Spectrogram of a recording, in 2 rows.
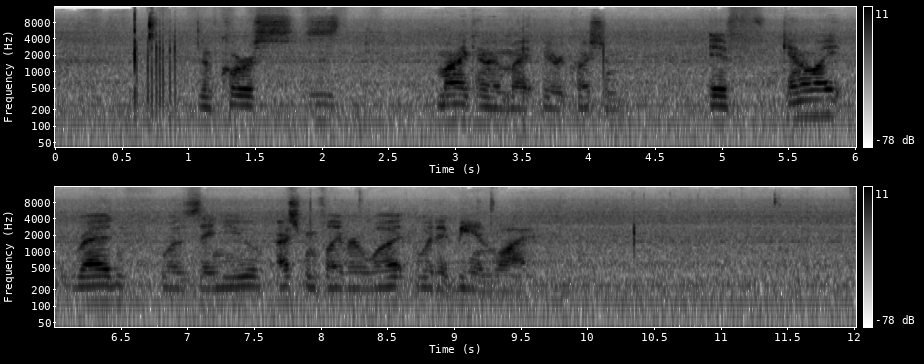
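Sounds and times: ventilation hum and hiss: 0.0 - 12.0.

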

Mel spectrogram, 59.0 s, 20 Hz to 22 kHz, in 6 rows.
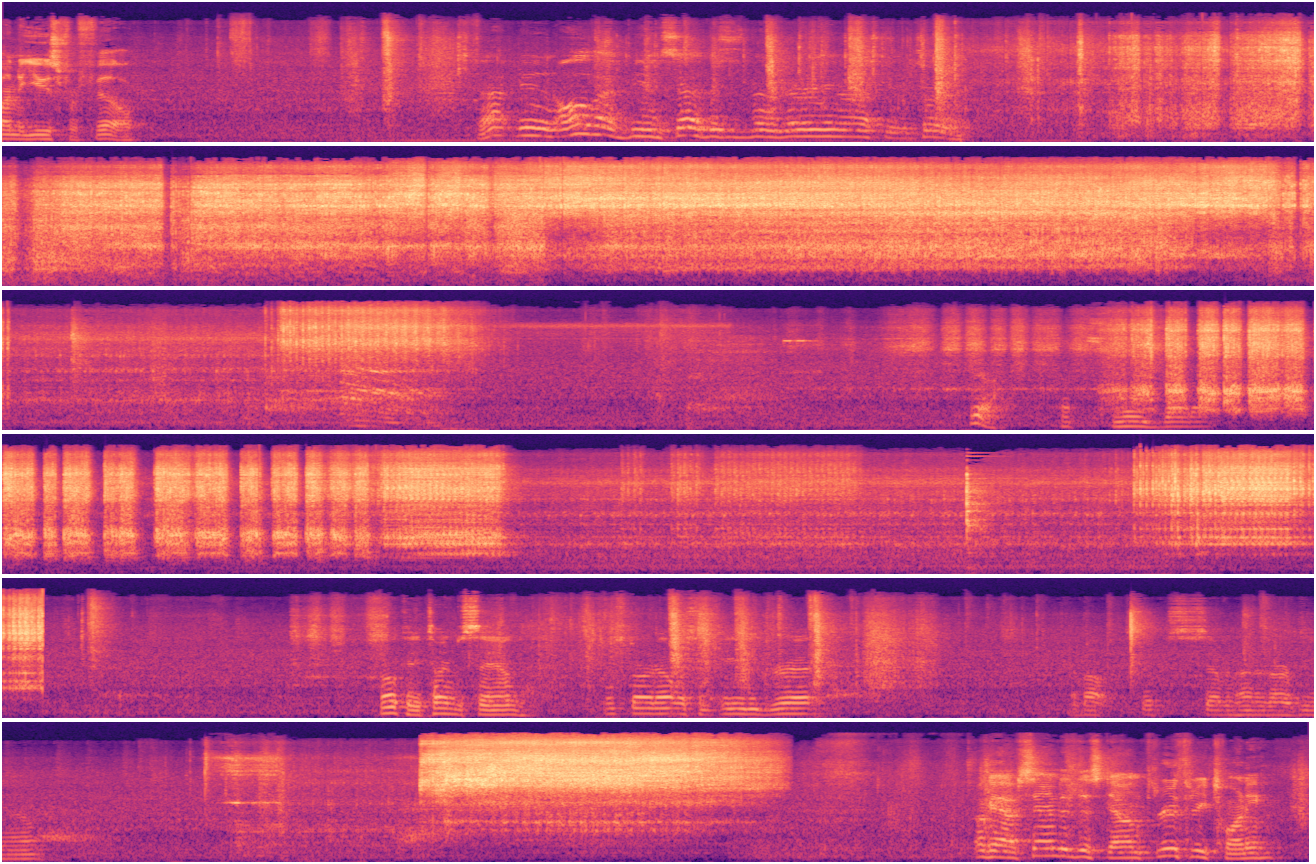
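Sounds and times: lathe tool scraping wood: 6.9 - 23.4, 26.7 - 39.7, 51.1 - 55.2.

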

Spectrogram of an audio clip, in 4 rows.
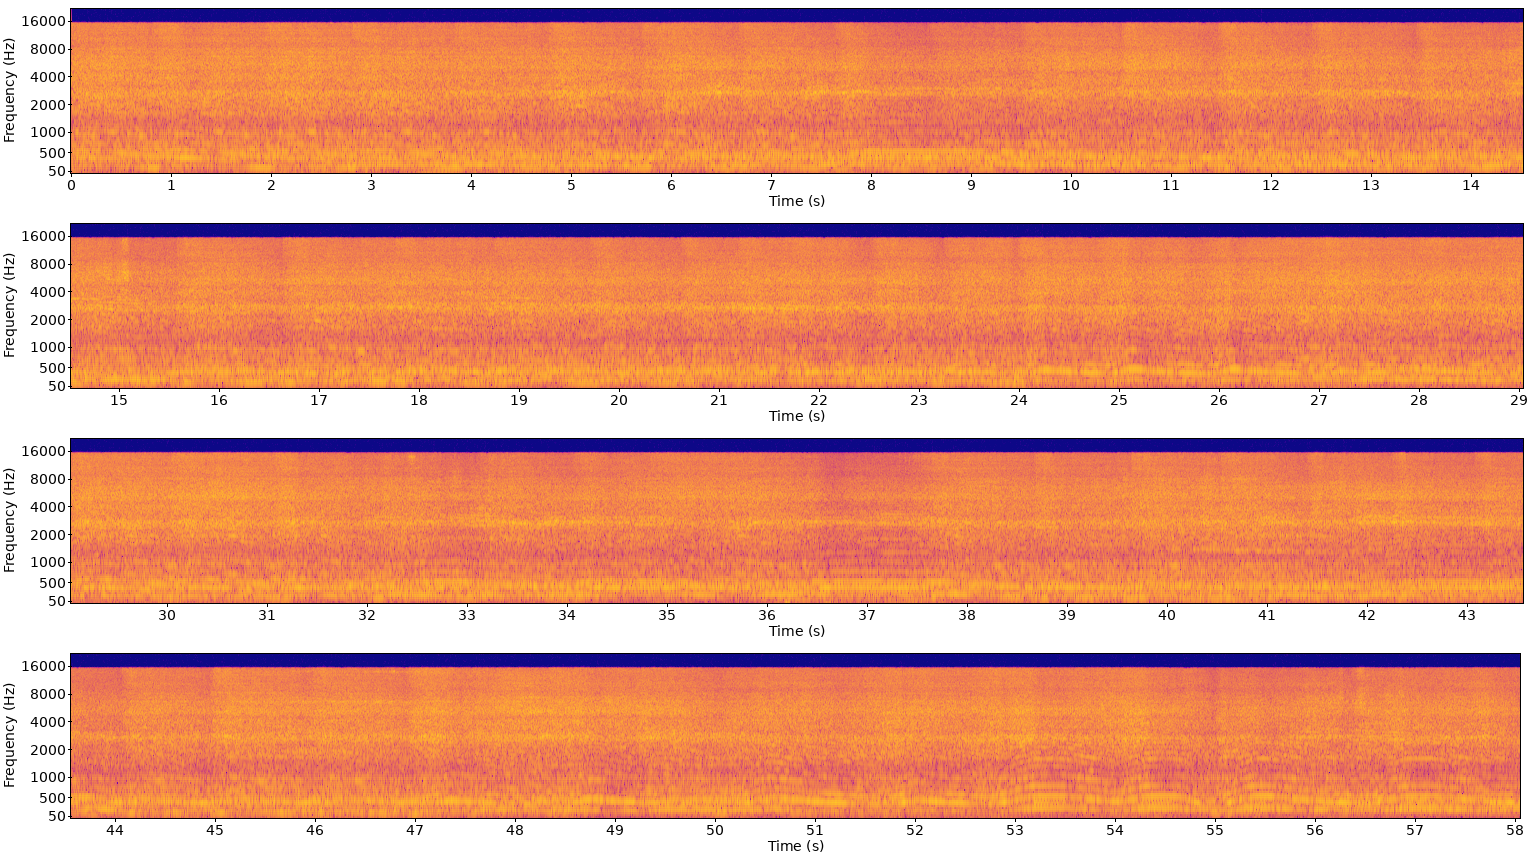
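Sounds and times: engine revs: 0.0 - 58.0
go-kart engines idling: 0.0 - 58.0.

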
